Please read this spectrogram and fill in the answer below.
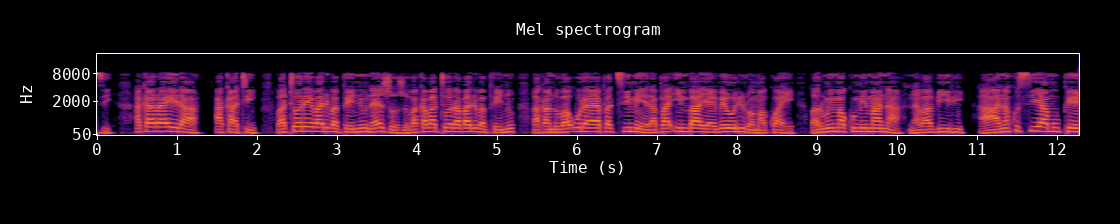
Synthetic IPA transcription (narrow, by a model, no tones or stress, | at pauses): i | akaɾaiɾaː | kaːti | ʋato̞ɾe̞ʋaɾiʋape̞ɲunaiʐo̞ʐo̞ʋakaʋato̞ɾaʋaɾiʋape̞ːɲu | ʋakandoʋaʔuɾajapat͡sime̞ɾapaʔimbajaʋeuɾirwamakwaːje | ʋaɾume̞makumimananaʋaʋiːɾiɦaːnakusijamupe̞ːɲu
